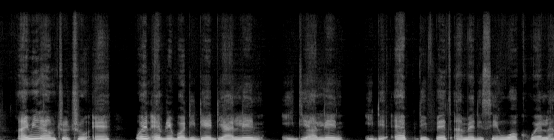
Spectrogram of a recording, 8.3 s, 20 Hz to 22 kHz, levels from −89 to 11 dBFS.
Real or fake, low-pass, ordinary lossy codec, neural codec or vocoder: fake; 19.8 kHz; none; vocoder, 44.1 kHz, 128 mel bands, Pupu-Vocoder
